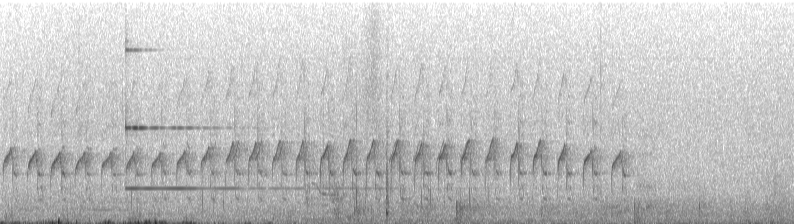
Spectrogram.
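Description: A bird gives a rapid string of short, high chirps, three to four a second, that stops about eight seconds in. A few low thumps come in the first couple of seconds.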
